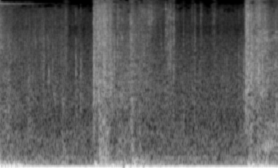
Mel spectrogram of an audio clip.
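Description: A fireball whooshes past with a roar.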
